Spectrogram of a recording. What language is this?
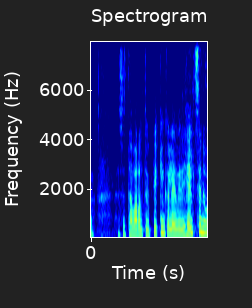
Icelandic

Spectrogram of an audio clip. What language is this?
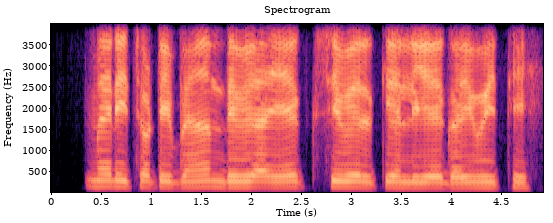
Hindi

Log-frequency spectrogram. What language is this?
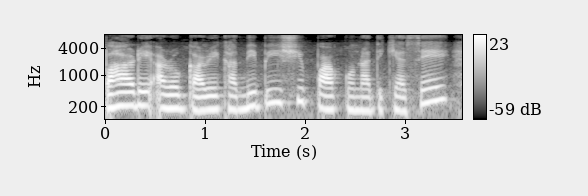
Naga Pidgin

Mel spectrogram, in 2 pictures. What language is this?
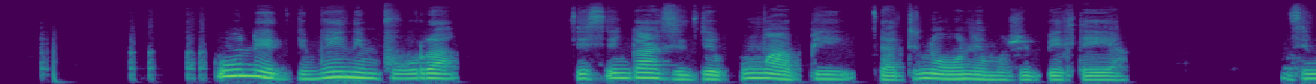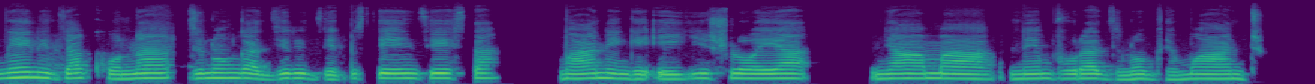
Ndau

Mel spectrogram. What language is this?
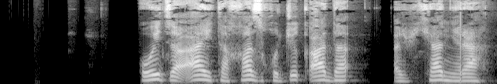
Abkhazian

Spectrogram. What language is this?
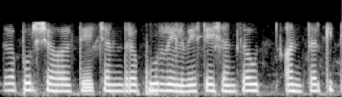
Marathi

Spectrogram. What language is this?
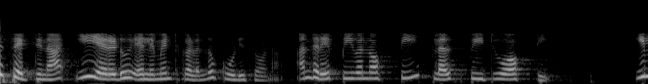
Kannada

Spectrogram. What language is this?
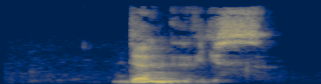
Kabyle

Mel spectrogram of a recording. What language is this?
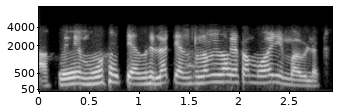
Assamese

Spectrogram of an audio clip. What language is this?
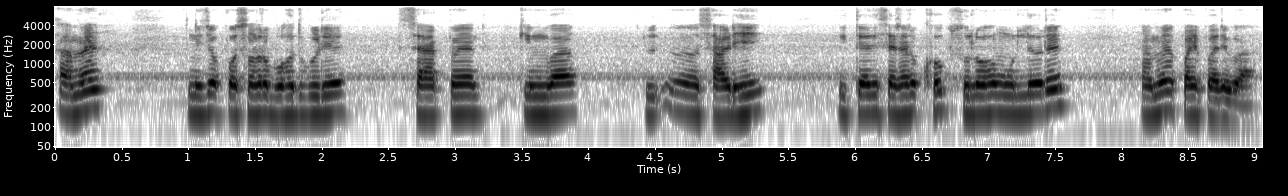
Odia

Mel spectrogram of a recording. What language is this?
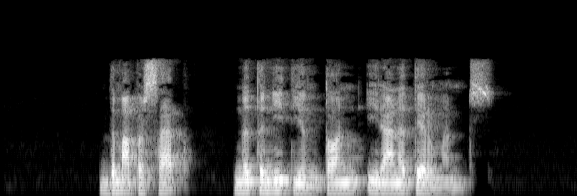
Catalan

